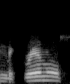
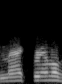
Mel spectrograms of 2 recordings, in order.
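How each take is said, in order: First: The first syllable is reduced, not a full 'Mack'. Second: The first syllable is a full 'Mack' sound. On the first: "some people say McReynolds" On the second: "some people say Mac Reynolds"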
